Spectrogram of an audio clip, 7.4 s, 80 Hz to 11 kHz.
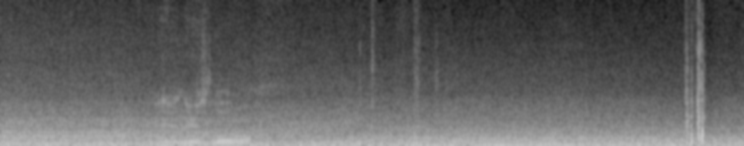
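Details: Lakewood P223 first-generation fan with Westinghouse motor, after cleaning and oiling, blade and grills washed and refitted, run on high: steady whoosh of air with low even motor hum, no ticking or rubbing; normal running.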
